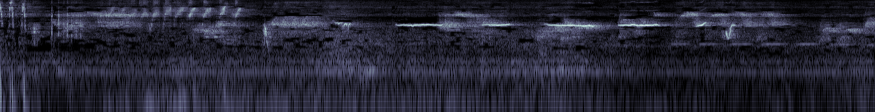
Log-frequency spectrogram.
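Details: Lively flycatcher song that reportedly sets off other birds: scratchy high warbling at first, then clear level whistles around mid-pitch, alternating in bursts of about half a second with short pauses.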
